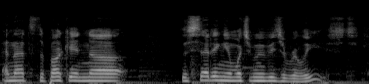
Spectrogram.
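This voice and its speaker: A man co-hosting a podcast gives his opinionated take on films, emphatic and casual, with plenty of swearing. He speaks at normal speed with fairly high pitch and fairly even intonation. Soft music sits in the background.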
